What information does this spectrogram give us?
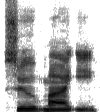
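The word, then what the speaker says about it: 墨絵: It is pronounced Sumai. It's a Japanese for black ink painting.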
